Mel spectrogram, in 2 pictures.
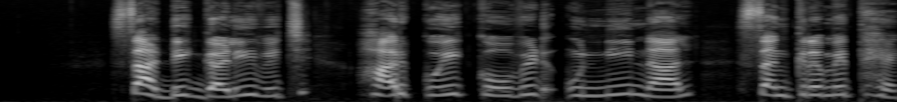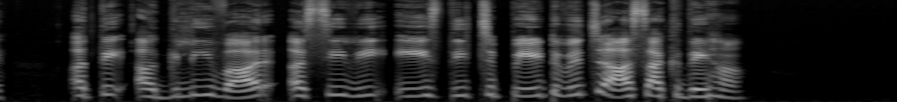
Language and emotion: Punjabi, fearful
